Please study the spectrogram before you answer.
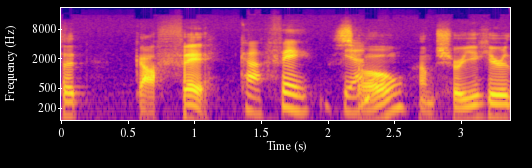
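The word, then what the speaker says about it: café: the actual stress is on the last syllable so it's Cafe Cafe so it does need an accent right so a word that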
